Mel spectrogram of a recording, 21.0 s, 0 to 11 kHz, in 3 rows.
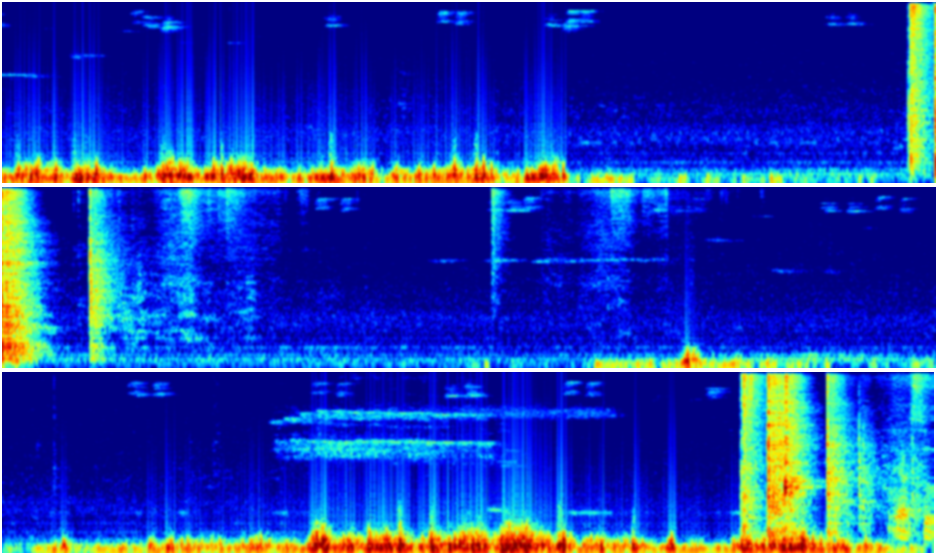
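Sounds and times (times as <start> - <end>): ball striking can with ringing: 6.8 - 8.0.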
